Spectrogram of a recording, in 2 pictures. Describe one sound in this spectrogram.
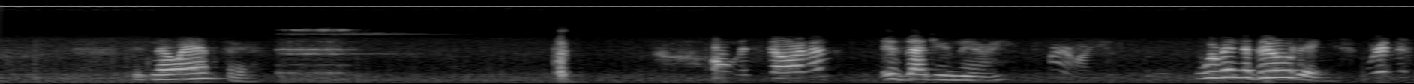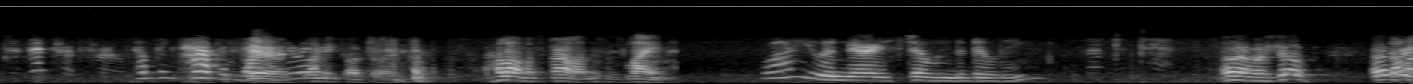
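A young woman speaks anxiously into a telephone.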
